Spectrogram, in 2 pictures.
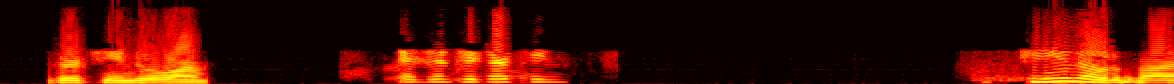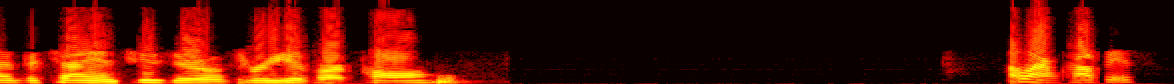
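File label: police radio dispatch, Scottsdale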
